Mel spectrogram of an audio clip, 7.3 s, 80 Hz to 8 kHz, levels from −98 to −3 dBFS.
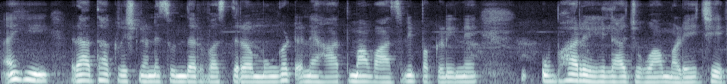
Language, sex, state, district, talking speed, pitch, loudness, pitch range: Gujarati, female, Gujarat, Valsad, 115 wpm, 145 Hz, -17 LUFS, 140-155 Hz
